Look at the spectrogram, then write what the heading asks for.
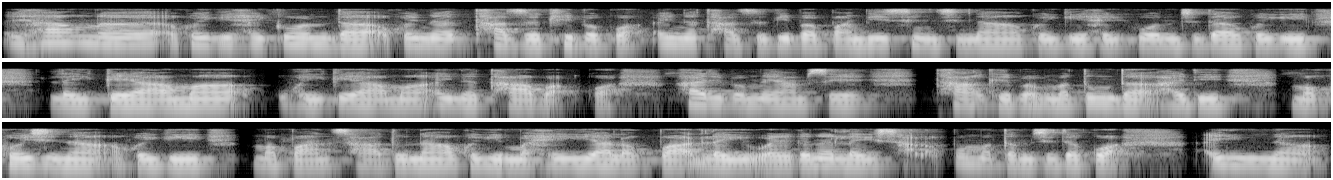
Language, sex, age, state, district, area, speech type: Manipuri, female, 30-45, Manipur, Bishnupur, rural, spontaneous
